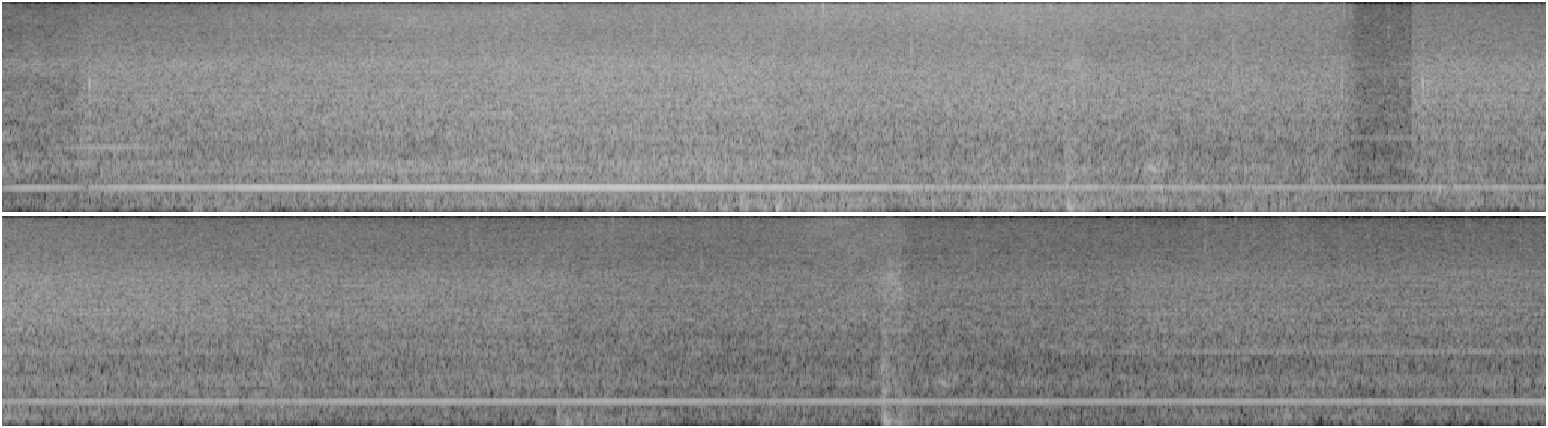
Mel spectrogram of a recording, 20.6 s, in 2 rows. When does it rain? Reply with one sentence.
The rain can be heard from 0.1 to 20.5 s.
